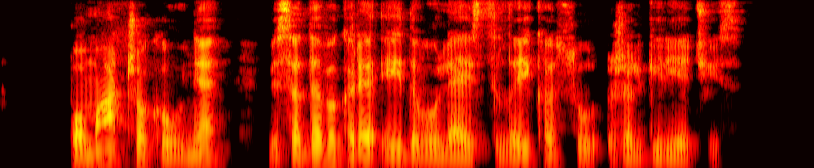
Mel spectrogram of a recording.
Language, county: Lithuanian, Vilnius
